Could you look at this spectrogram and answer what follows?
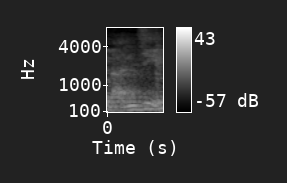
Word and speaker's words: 난징: 밑에 있는 수도 의미가 바로 남경인데 그거를 이제 중국식 발음하면 난징이 된다.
